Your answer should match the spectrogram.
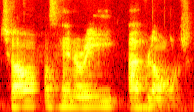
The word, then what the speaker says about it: Charles-Henri Avalanche: It's Charles-Henri Avalanche. Oh man, Avalanche. I'm sorry. I'm just horrible at pronouncing.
